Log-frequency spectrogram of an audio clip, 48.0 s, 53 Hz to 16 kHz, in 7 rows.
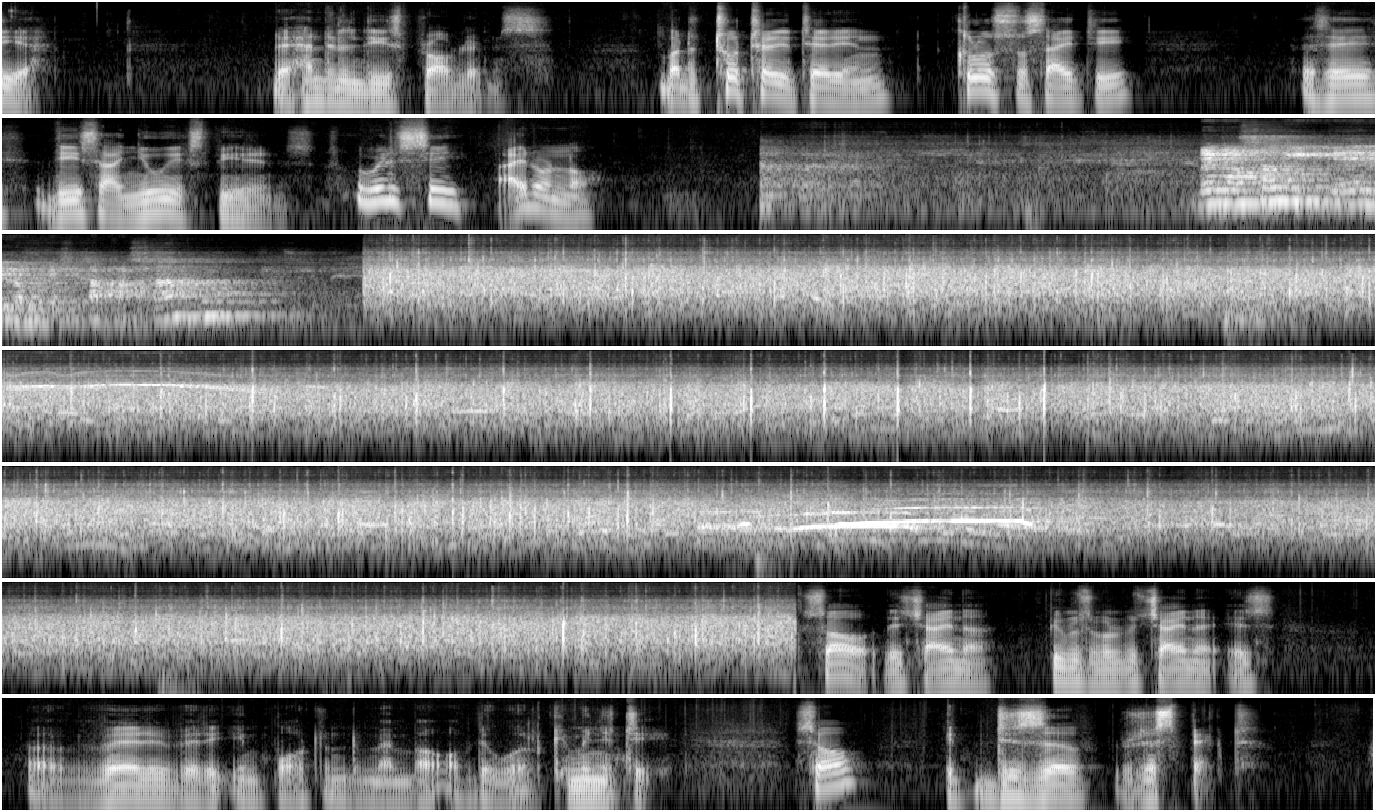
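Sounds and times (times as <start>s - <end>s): audience applauding: 15.4s - 38.3s.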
